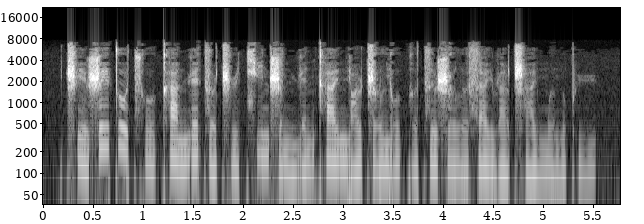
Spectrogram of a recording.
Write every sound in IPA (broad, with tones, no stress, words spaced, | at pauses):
ʈ͡ʂʰe˨˩ɪ̯ʂe˥ɪ̯t̪o˥˩ʊ̯ t͡sʰo˨˩ʊ̯ kʰä˥˩ n̪ɥɛ˥t͡sɤ˨˩ʈ͡ʂʰɻ̩˧˥ t͡ɕʰi˥nʂə˨˩n mɥɛ˧˥nkʰa˥ɪ̯n̪jɑ˧˥ʊ̯ʈ͡ʂɤ˧˥ ljo˧˥ʊ̯kɤ˨˩ t͡sɹ̩˥˩ ʂɤ˧˥lɤ˧˥sa˥˩ɪ̯ ɻä˧˥ʈ͡ʂʰa˧˥ɪ̯ mɤ˨˩n̪ɤ˦ pʰy˧˥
